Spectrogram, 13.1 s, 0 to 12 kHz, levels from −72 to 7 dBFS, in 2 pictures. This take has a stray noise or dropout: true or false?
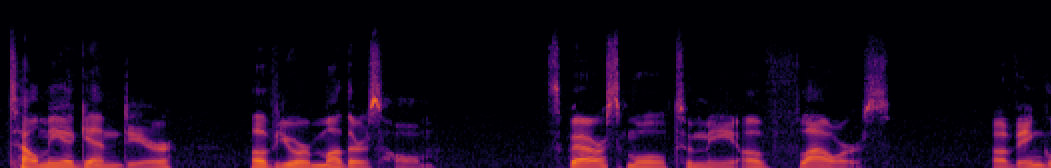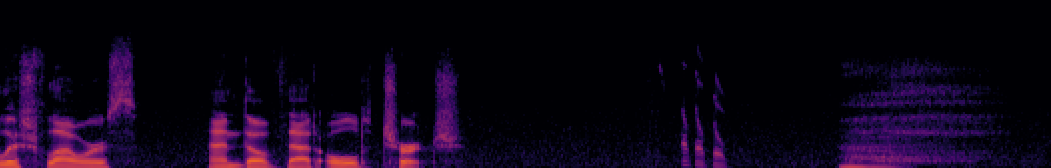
true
